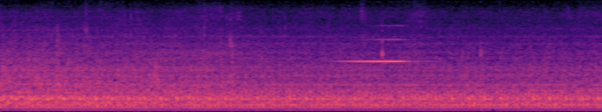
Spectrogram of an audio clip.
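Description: Steady low rumble of an idling vehicle engine. A single short high whistle sounds over it about three and a half seconds in.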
